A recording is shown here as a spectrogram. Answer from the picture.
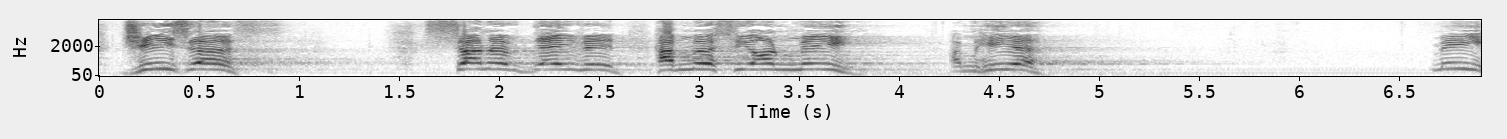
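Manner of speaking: loud, high pleading shout; shouting again. Acted. Blind beggar yelling to Jesus over the crowd, pleading.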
